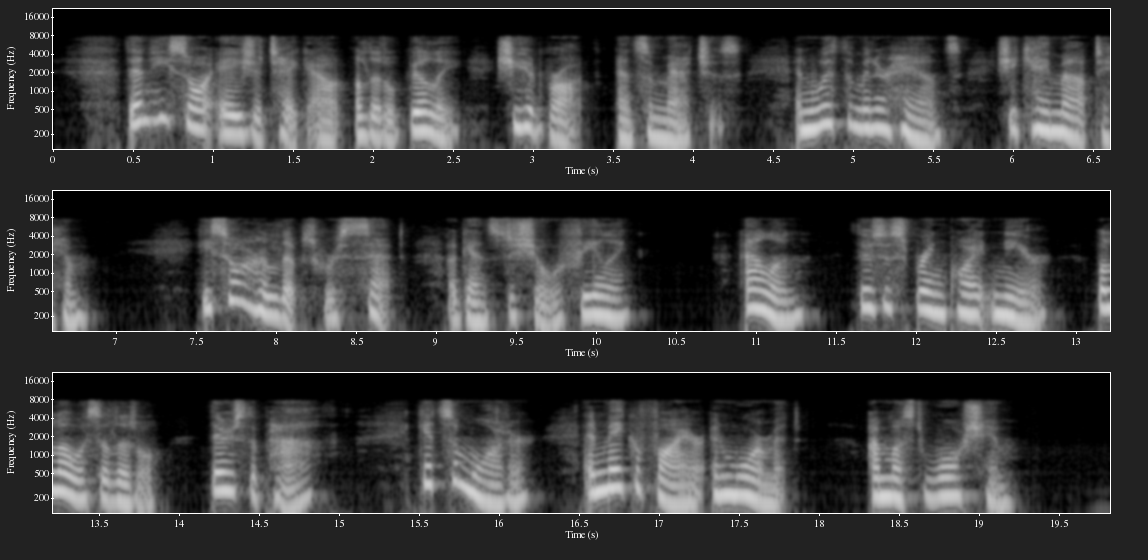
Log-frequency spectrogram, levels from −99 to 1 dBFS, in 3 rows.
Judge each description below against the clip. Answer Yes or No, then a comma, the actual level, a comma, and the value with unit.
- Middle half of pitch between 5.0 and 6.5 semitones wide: Yes, wide, 5.4 semitones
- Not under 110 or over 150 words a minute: No, average, 195 wpm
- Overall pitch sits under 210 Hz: No, high, 215 Hz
